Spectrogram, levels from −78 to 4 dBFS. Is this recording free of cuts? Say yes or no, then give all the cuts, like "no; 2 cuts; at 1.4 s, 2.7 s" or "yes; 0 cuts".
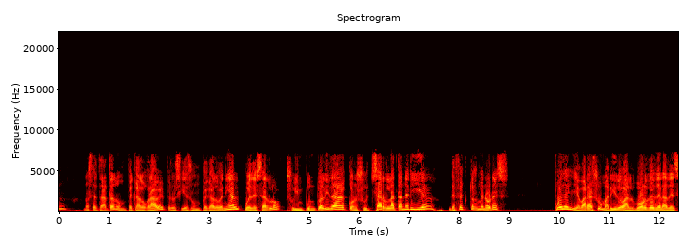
no; 1 cut; at 4.6 s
